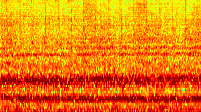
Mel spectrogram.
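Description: Brutal death metal music: drums under one long, steady high note held through the whole stretch.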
